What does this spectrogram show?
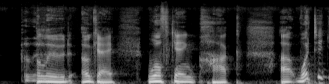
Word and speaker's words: Boulud: I'm going to get some of the pronunciation wrong here. Daniel Boulud, is it? Or how do you say his name? Boulud.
